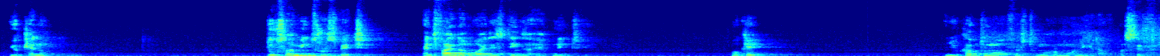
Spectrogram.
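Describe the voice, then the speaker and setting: A man's voice: medium pitch, animated, moderate pace, long pauses, bright, forceful tone. A man speaking as a stern police commander in a confrontational argument, repeating his demands. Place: office, recorded from a distance. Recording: echoey, distant covert office recording.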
